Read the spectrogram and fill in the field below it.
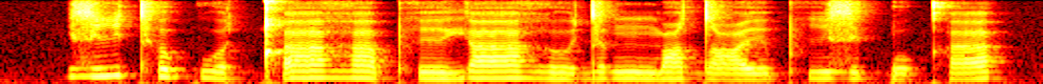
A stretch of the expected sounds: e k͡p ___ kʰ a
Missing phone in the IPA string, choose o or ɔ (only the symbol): o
